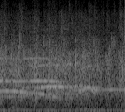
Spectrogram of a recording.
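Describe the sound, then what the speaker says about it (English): Audience at a puppet cabaret in Chicago applauds an act, a soft, steady wash of clapping heard at a distance, with a faint tonal hum running beneath it. "Let's have another big round of applause for that act"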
